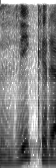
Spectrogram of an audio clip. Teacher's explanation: الذكرى الراء مفتوحة قبلها ساكن هو كاف، قبلها مكسور أو قبله مكسور هو الذال المكسورة، فهل الذال كسرة الذال تؤثر في الراء بالترقيق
